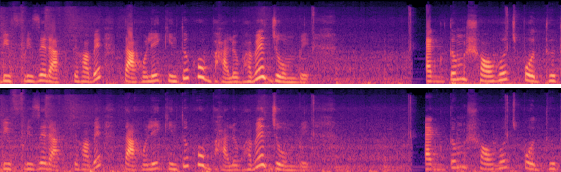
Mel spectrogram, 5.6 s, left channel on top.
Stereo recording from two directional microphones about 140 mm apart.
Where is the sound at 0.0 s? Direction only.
45° left (ahead or behind).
